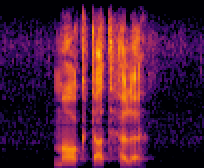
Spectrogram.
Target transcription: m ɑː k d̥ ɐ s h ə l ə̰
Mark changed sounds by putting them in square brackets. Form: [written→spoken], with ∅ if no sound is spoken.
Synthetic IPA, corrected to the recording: m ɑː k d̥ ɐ [s→t] h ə l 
